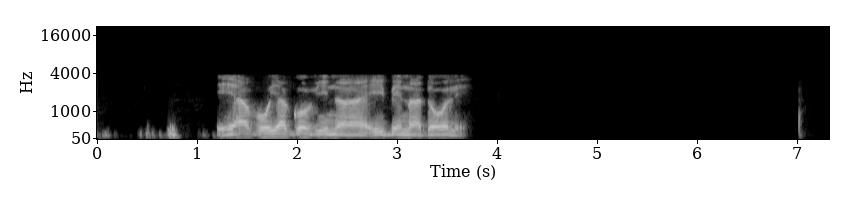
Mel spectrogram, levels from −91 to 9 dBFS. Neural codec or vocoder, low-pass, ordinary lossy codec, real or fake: vocoder, 44.1 kHz, 128 mel bands every 512 samples, BigVGAN v2; 3.6 kHz; AAC, 32 kbps; fake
